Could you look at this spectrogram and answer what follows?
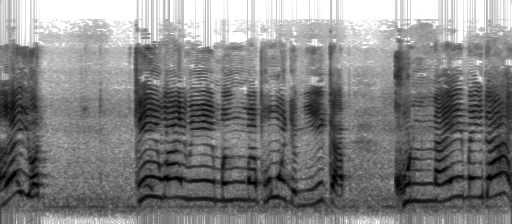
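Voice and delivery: high mock-stern call to stop; indignant intervention. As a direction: step in and defend your boss, pitched well up. Acted servant steps in to defend boss.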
